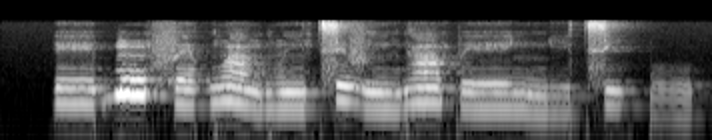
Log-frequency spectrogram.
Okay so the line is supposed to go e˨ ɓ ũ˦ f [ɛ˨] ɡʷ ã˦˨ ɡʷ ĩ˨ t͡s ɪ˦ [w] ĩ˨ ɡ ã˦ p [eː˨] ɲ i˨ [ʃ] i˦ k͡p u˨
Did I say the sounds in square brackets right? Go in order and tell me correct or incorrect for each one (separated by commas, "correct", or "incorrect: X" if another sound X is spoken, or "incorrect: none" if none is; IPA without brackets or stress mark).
correct, incorrect: v, correct, incorrect: t͡s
